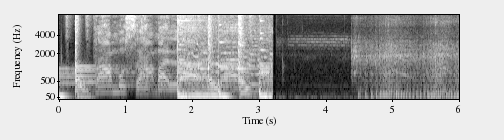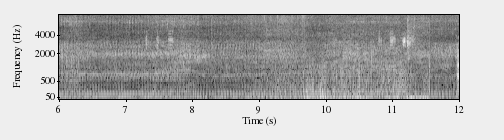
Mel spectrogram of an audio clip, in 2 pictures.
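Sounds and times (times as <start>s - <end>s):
motorcycle engine running: 4.4s - 12.0s.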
